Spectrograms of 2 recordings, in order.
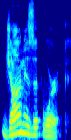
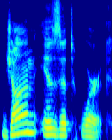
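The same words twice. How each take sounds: First: The sentence is said at a normal speed. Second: The sentence is said more slowly.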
